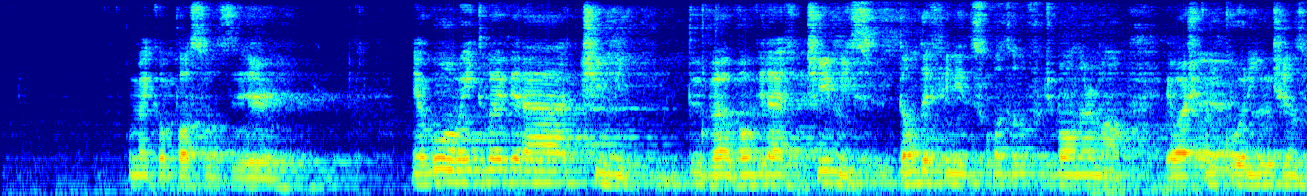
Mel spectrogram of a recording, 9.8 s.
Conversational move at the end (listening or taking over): listening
